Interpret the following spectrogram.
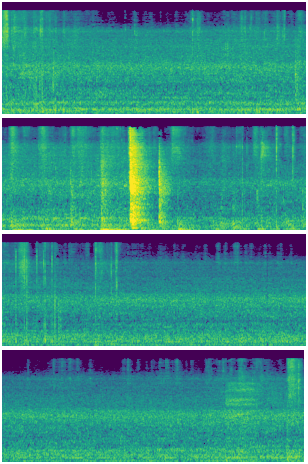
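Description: Steady low background hum, broken about six and a half seconds in by a sharp knock and a smaller one just after, like hard plastic being bumped during handling.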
